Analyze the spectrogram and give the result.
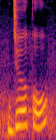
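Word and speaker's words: jerk: तो यहाँ पर ई आर इन दोनों से मिलकर हमारा क्या बना है, अ। तो हमने क्या लगाया यहाँ पर, अ। और जो आर है ये हमारा, ये साइलेंट ही रहेगा जब ये इसके बाद में प्रोनाउंस किया जाएगा। तो इसको हम क्या कर सकते हैं, ब्रैकेट में लिख सकते हैं जक।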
